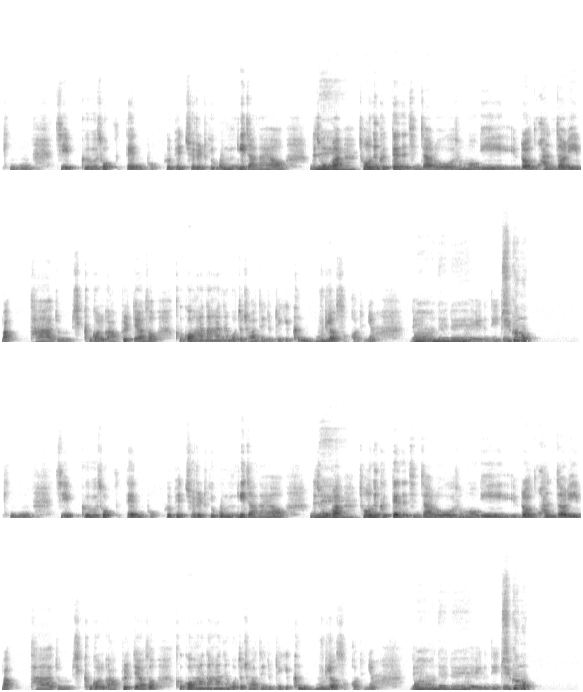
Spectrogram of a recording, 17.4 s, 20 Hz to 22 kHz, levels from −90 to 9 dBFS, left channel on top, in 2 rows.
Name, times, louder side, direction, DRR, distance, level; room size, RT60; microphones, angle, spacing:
voice 1, 0.1-1.6 1.9-2.1 2.5-5.1 5.4-8.8 9.1-15.0 15.7-16.3, right 3 dB, 30° left, 0.9 m, -33 dB
voice 2, 4.7-5.3 14.2-14.4 14.9-15.8 16.2-16.5, left 1 dB, ahead, 0.4 m, -32 dB
3.2 x 2.0 x 3.0 m
head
